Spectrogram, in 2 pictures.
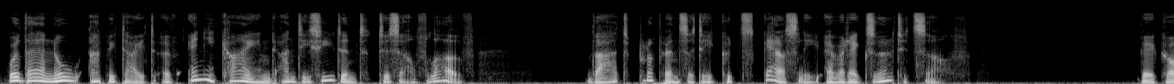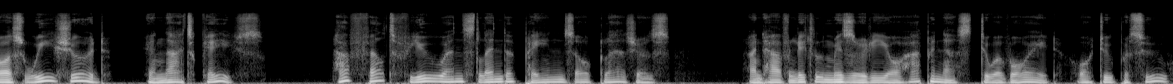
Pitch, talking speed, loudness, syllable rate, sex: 115 Hz, 110 wpm, -19 LUFS, 4.0 syllables/s, male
